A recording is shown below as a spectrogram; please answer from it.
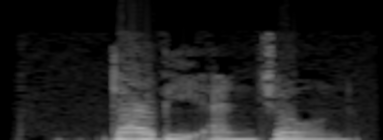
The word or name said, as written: Darby and Joan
